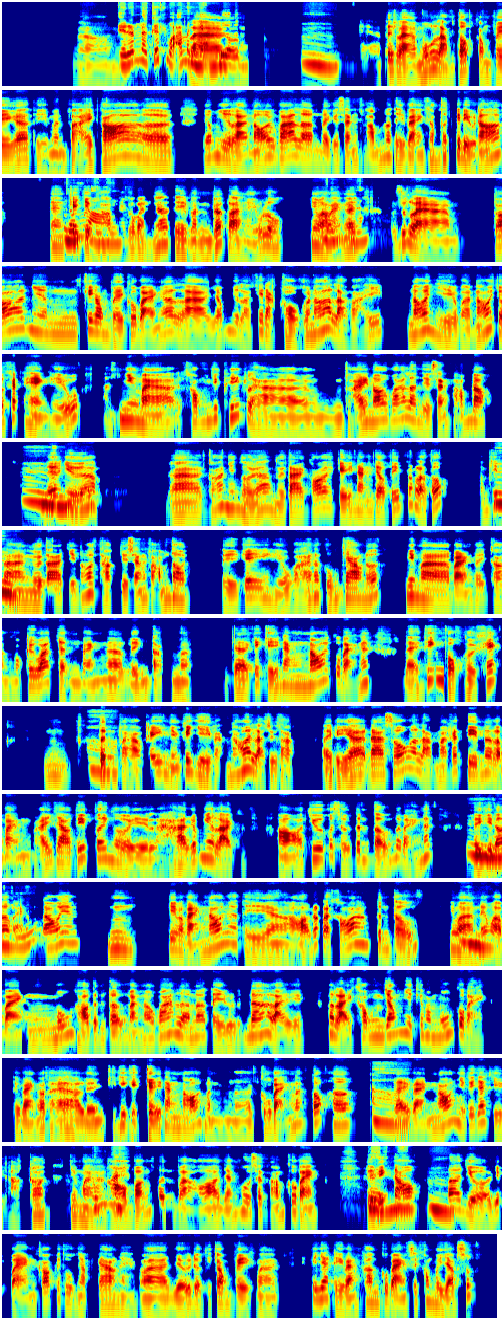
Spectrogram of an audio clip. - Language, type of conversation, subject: Vietnamese, advice, Làm thế nào để bạn cân bằng giữa giá trị cá nhân và công việc kiếm tiền?
- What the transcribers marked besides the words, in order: tapping; other background noise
